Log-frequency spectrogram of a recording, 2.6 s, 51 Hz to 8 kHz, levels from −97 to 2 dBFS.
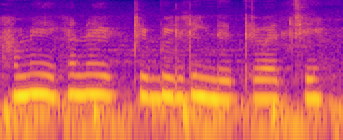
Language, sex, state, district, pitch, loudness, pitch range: Bengali, female, West Bengal, Cooch Behar, 245 Hz, -12 LUFS, 230-265 Hz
